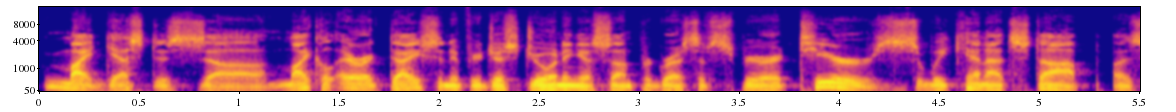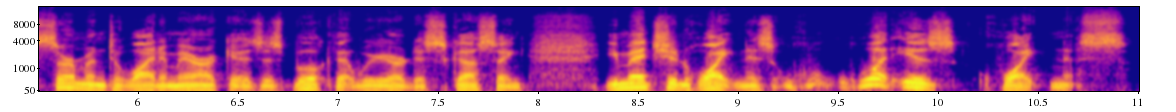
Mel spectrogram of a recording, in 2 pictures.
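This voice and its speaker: Male radio host, low voice, dry studio sound, thoughtful probing questions. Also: animated, a little fast, breathy edge, dry recording. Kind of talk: radio interview.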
